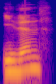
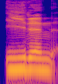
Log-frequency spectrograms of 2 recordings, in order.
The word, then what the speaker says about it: Edan: So it it's pronounced like Eden.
